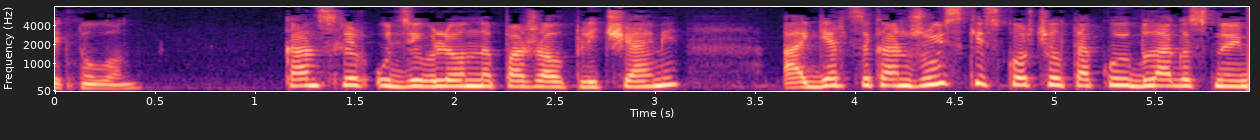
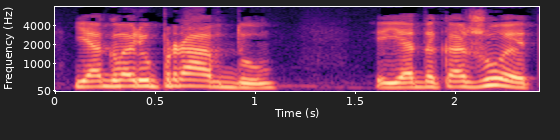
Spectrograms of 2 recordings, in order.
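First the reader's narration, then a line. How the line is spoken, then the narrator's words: Firm, authoritative declaration. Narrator (Russian): заявил Шико непререкаемым тоном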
